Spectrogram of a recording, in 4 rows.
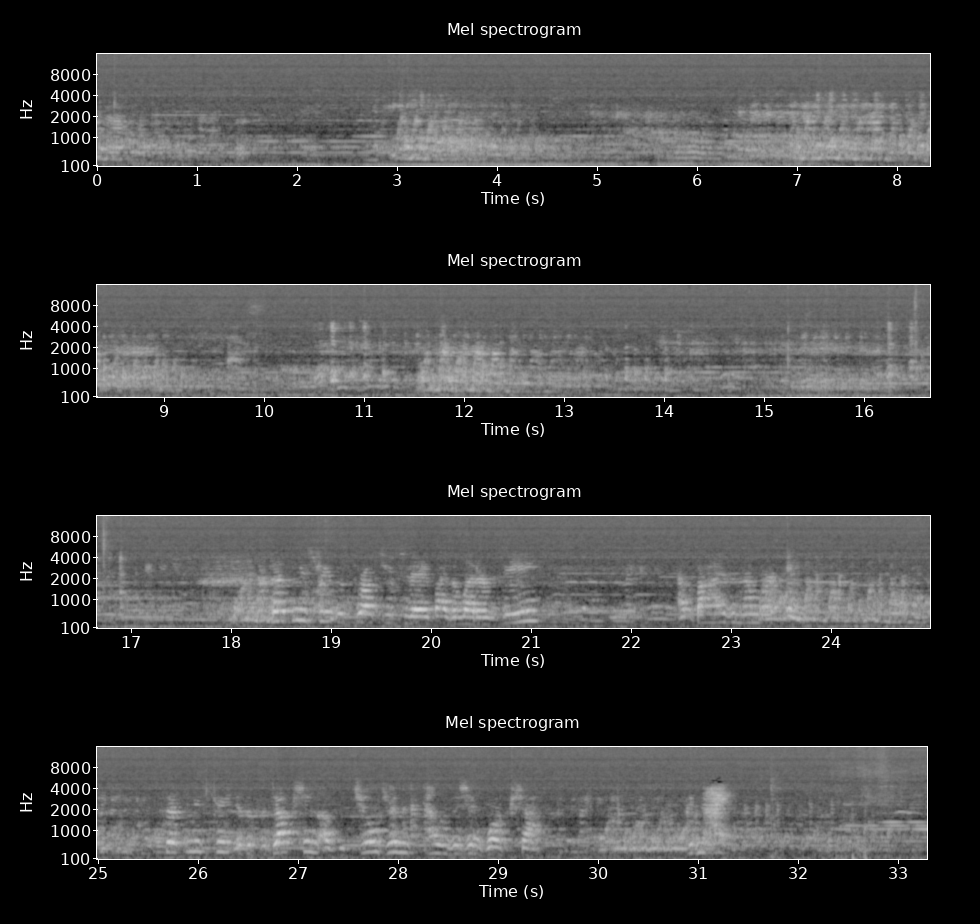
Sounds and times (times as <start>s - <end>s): Background music: 0.0s - 33.2s
Speech: 25.7s - 29.5s.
